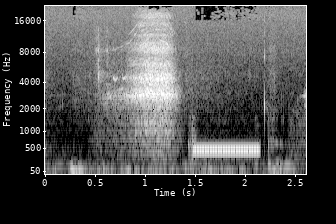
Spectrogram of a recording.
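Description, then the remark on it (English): A phone call to a guest of an SEC West prediction show going through: a soft, hissy burst gives way to a single steady, mid-pitched ringing tone that holds for under a second before cutting off with a click. “But for now, we're going to go ahead and call our guest.”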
